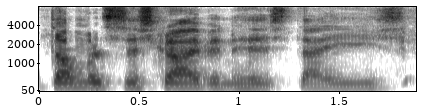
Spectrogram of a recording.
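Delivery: ordinary talk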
